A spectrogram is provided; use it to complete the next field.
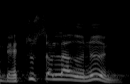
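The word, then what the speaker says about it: מתושלח: 이 무드셀라란 히브리어로 메투살라흐거든요. 좀 이름 발음하기도 힘들죠, 메투살라흐. 근데 이 메투살라흐는 무슨 의미가 있냐면 두 단어가 합해졌어요.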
